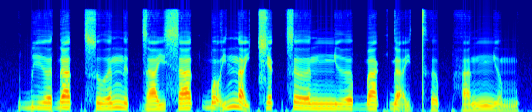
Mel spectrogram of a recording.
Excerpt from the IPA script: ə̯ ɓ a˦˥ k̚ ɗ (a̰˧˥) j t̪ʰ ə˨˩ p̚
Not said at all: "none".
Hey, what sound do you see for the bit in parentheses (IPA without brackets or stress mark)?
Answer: a̰˧˥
